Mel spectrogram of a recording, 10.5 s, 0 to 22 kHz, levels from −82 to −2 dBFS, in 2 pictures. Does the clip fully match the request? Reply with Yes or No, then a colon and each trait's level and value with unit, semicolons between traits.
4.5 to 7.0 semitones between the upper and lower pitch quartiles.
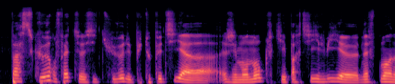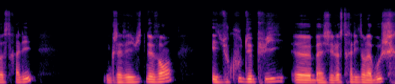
No: average, 3.5 semitones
